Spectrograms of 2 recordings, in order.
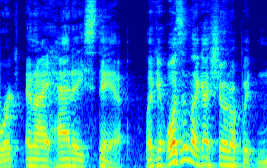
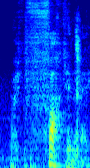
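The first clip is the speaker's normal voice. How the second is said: whispered curse under the breath; a hushed, exasperated aside; breathy mutter; 13 dB quieter than usual. Real, not acted. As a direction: mutter it almost voiceless, fed up. Fed up with the DMV.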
